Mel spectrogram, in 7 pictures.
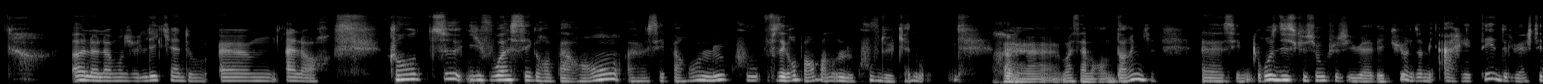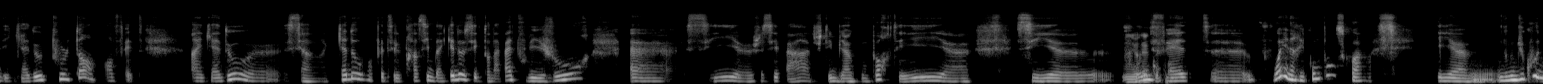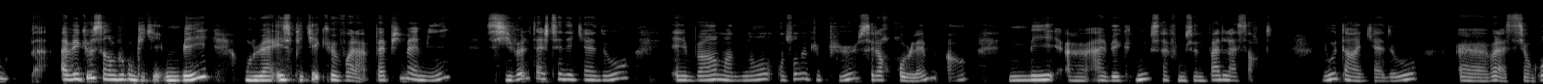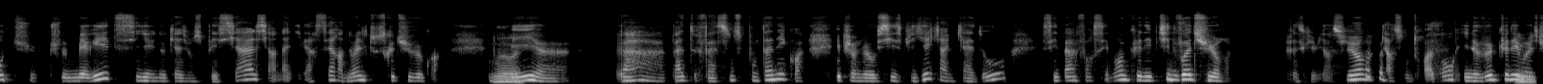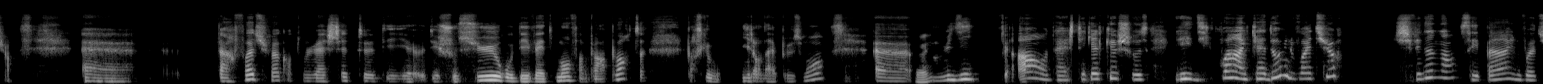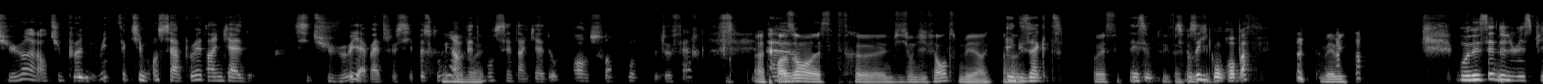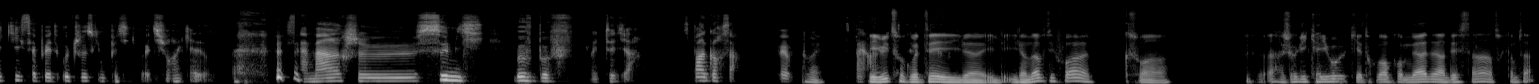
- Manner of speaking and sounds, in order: stressed: "dingue"; chuckle; chuckle; chuckle; laugh; chuckle; chuckle; unintelligible speech
- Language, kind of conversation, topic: French, podcast, Comment expliquer les cinq langages amoureux à un enfant ?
